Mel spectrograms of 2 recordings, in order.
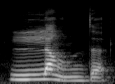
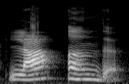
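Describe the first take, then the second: First: The article vowel is dropped before the word. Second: The article vowel is kept before the word. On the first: The speaker calls it right. "Você vai dizer l'Inde" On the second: The speaker calls it wrong. "a gente não pode dizer la Inde. Tá errado"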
